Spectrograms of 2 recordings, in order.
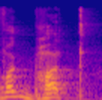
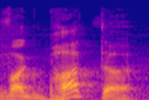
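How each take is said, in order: First: The word ends without its final vowel. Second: The word ends with its final vowel pronounced. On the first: This is how it is said in everyday practice in India. "a gente fala Vagbhat" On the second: This is the theoretical textbook form. "Em vez de"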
